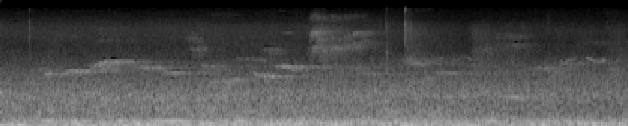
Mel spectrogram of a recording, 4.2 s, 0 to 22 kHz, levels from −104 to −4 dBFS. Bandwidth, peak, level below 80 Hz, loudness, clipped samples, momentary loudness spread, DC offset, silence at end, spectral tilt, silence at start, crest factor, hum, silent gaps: 16 kHz; -26 dBFS; -44 dBFS; -42 LUFS; under 0.1%; 4 LU; under 0.1%; 0 s; -6.5 dB/octave; 0 s; 14 dB; none; none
